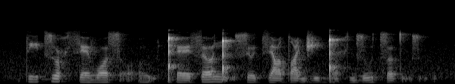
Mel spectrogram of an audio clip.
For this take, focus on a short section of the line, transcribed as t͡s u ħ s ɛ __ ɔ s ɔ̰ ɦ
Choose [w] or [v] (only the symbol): v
